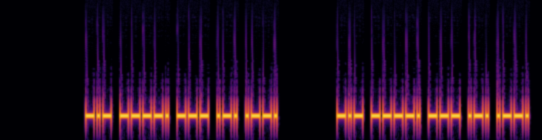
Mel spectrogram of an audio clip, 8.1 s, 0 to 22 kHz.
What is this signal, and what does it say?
Morse code, heard as a keyed tone, about 28 wpm, 700 Hz. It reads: K9ORP K9ORP
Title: USA Call Signs - 5 Characters - Repeated 2x - 28wpm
